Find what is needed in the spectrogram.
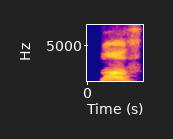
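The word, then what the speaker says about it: mosque: tadi dibang Mas MOS mosk ya Jadi benar ya tadi kan mosk ya cara bacanya mosk Ya lanjut number there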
